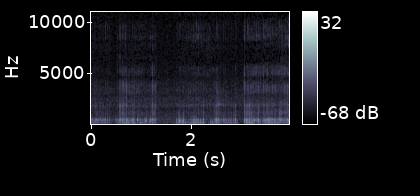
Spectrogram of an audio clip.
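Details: Sleeping puppy snoring loudly indoors: rough, rasping breaths in bursts about half a second to a second long, separated by short quiet pauses.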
